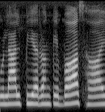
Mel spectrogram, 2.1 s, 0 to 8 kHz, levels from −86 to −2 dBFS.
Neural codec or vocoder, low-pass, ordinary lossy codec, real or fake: none; none; none; real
